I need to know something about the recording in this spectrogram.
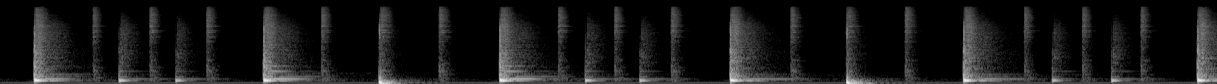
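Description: A Dixon drum kit with Istanbul Agop cymbals playing a slow 16th-note snare groove. Hard snare backbeats land about every two seconds, with the bass drum about once every four to five seconds and hi-hat and soft ghost-note snare strokes in between. The left hand plays the offbeat notes as quiet ghost notes, which keeps it low so it doesn't strike the right hand.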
